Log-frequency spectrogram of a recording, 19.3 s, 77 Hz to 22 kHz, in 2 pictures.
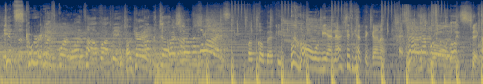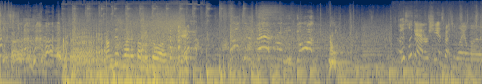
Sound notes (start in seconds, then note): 9.4 laughing and chatter; 12.7 laughing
